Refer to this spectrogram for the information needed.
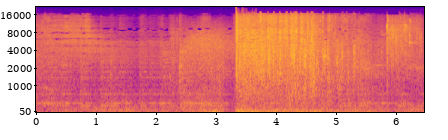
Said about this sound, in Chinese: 他跃到佛顶，举起拳头，用尽全身力气直砸下去。佛顶裂出一条巨大的缝隙，佛头化为碎石纷纷坠落，碎石接连砸中佛身其他位置，整个佛像化为滚落的碎石。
